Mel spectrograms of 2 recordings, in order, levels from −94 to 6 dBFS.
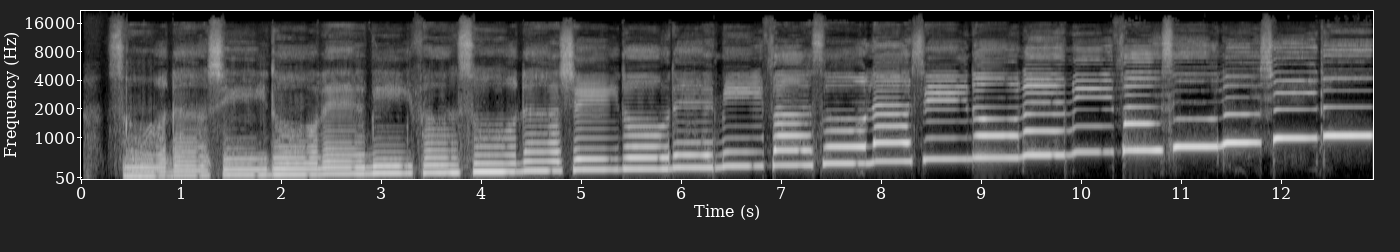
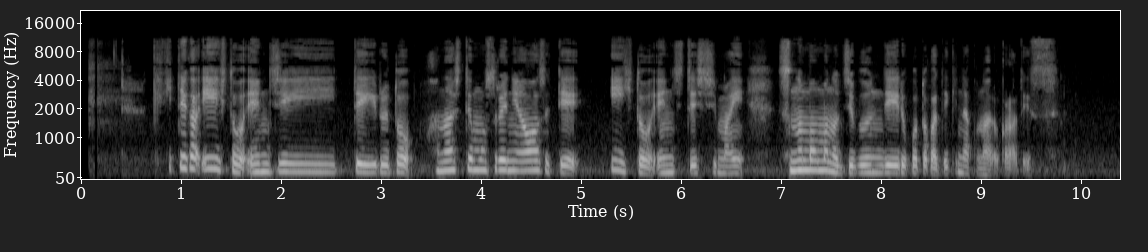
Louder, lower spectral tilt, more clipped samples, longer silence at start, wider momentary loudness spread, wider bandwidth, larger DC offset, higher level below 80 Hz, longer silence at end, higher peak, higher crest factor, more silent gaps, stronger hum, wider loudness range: first, -17 LUFS vs -30 LUFS; about the same, -4.5 dB/octave vs -5 dB/octave; neither; first, 0.3 s vs 0.1 s; second, 7 LU vs 12 LU; first, 19 kHz vs 11.5 kHz; neither; first, -60 dBFS vs -80 dBFS; second, 0 s vs 0.65 s; first, -6 dBFS vs -14 dBFS; second, 12 dB vs 18 dB; neither; neither; about the same, 3 LU vs 1 LU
